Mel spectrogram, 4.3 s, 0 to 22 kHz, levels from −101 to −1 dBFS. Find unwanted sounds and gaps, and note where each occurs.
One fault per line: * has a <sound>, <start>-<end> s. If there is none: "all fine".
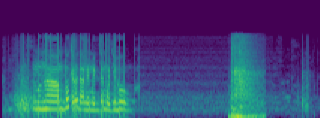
* has a thud, 3.0-3.6 s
